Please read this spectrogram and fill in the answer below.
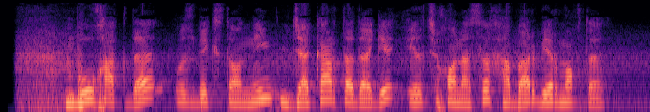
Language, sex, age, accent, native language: Uzbek, male, 18-24, Toshkent viloyati, Uzbek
